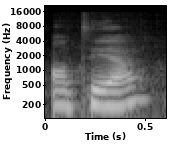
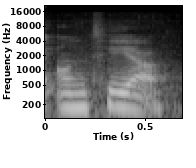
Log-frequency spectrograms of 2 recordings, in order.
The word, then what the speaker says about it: Anthéa: In French, it's Anthéa, but in English, it's mostly Anthéa.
